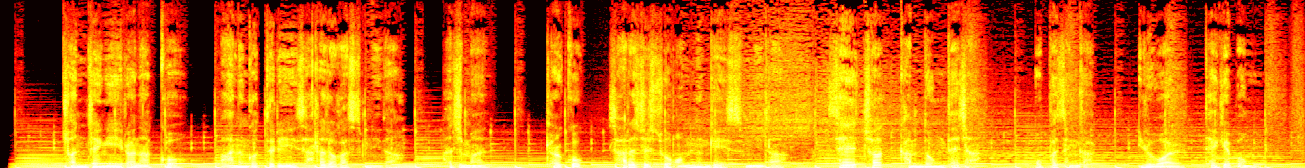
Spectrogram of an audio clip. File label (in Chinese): 韩语男 温和成熟叙述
